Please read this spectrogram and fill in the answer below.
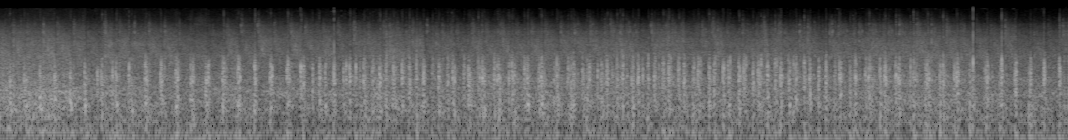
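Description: Hoofbeats of several Colombian trote y galope horses trotting around the arena: a quick, even, continuous clatter of hooves.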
